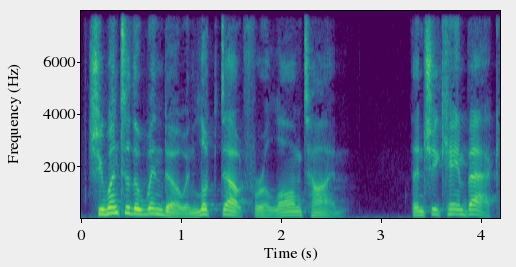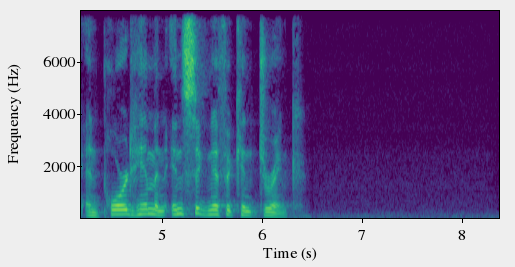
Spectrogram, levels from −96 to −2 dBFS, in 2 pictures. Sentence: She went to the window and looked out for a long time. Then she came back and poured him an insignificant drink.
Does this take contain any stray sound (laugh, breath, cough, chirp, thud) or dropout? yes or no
no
